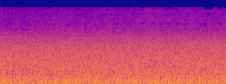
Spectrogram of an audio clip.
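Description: Water running steadily from a bathroom faucet into the sink, a constant hiss.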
